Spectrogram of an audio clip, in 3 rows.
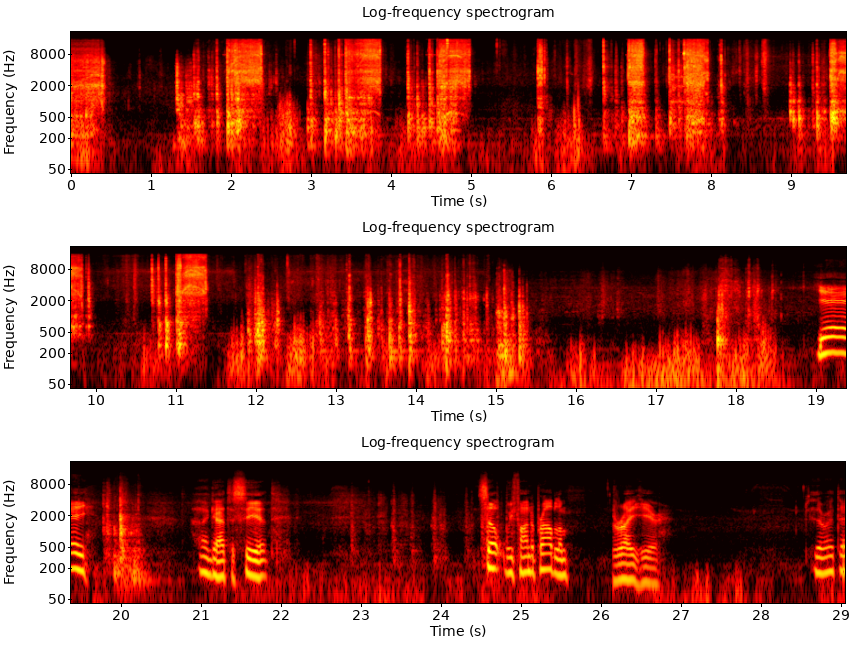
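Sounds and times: cordless drill driving out screws: 0.0 - 0.5, 1.7 - 2.6, 3.2 - 5.1, 6.9 - 8.2, 9.4 - 10.0, 10.7 - 11.5.

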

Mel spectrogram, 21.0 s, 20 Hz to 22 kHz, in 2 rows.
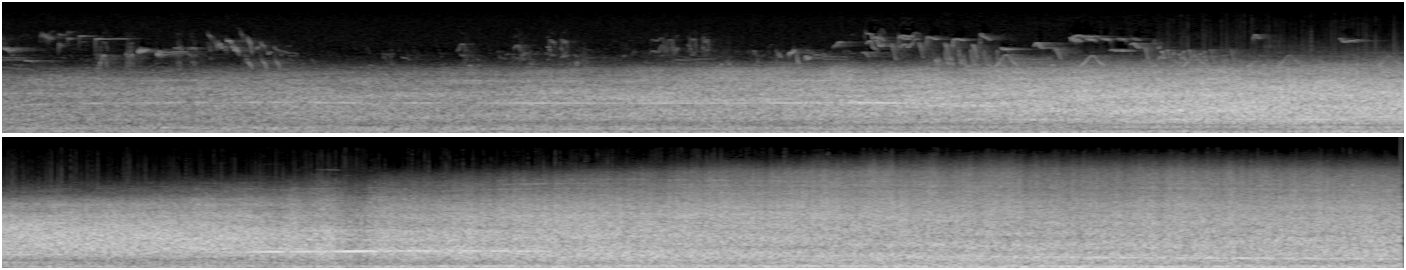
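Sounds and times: jet engines roaring: 0.0 - 21.0.

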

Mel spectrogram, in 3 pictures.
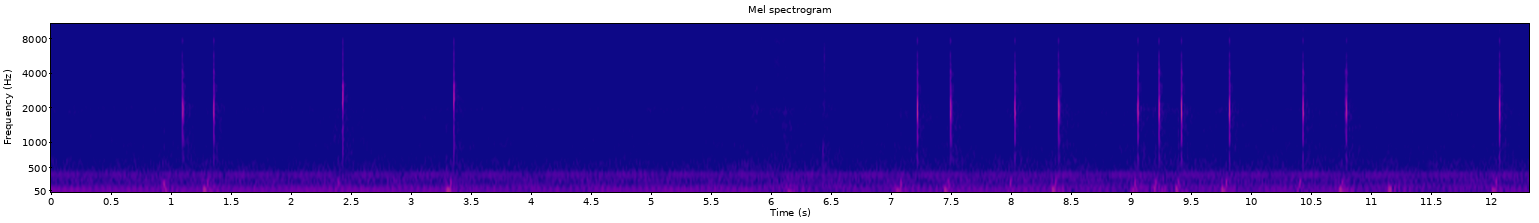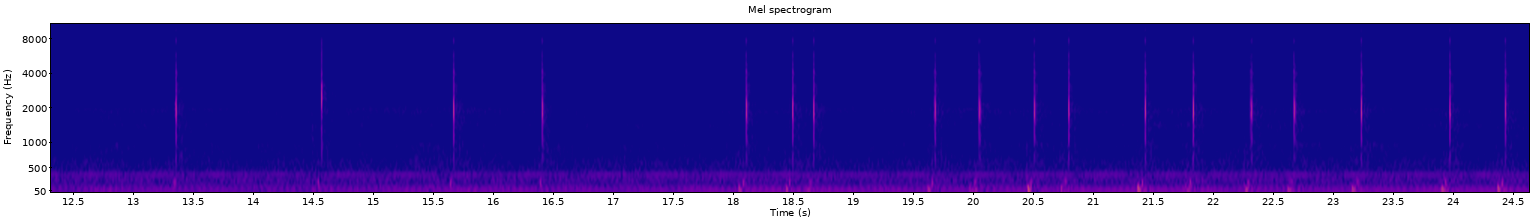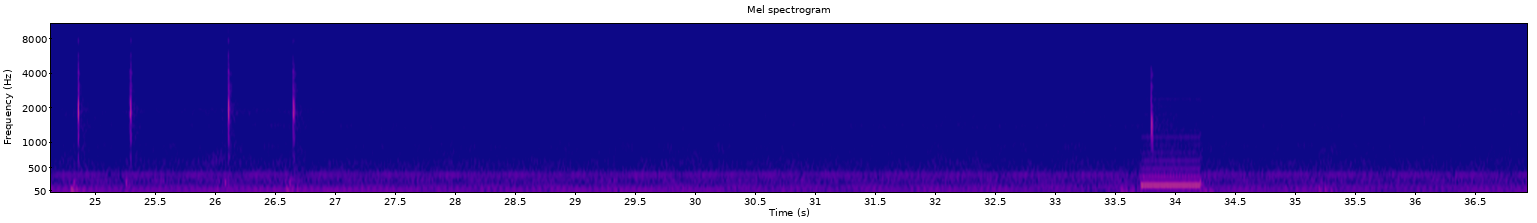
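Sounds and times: low hum: 0.0 - 36.9
sharp clicks: 1.0 - 1.5, 3.3 - 3.5, 7.1 - 11.3, 12.0 - 12.2, 18.0 - 18.8.

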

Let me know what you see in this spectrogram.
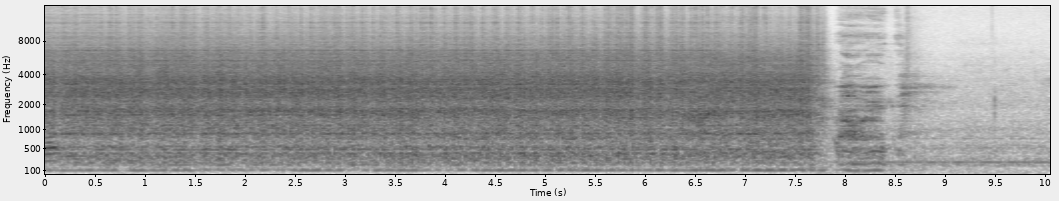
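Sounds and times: blender motor running: 0.0 - 7.9.

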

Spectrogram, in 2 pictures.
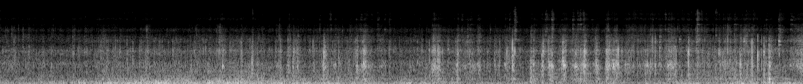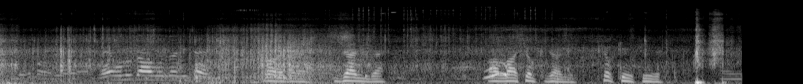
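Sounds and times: wind buffeting microphone: 0.0 - 11.8
tyres running over loose stones: 0.0 - 13.7
chain and frame clattering: 5.2 - 13.6.

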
